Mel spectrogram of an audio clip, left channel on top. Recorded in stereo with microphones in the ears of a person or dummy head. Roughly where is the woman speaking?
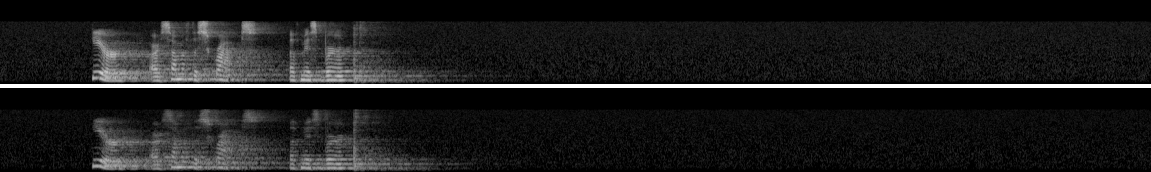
Left.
